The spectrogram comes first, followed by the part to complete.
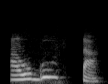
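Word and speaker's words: Augusta: t a frame 42 how many syllables do you hear in this name AA a the answer is three frame 43 how many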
